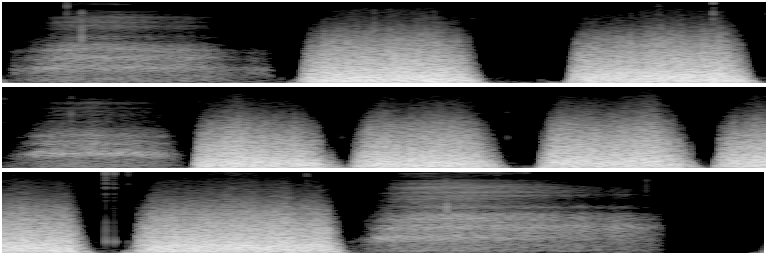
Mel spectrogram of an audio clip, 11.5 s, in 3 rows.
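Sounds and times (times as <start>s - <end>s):
left ear cleaning: 1.5s - 3.8s, 4.8s - 9.4s.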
